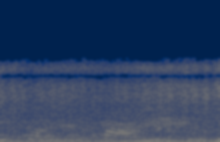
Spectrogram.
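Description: Background voices of people talking, high gliding voices like children's among them, over a steady low rumble.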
